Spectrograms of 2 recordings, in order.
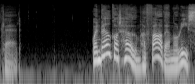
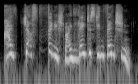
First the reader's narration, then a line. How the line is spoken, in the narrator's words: he exclaimed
